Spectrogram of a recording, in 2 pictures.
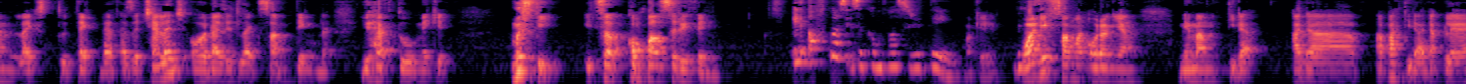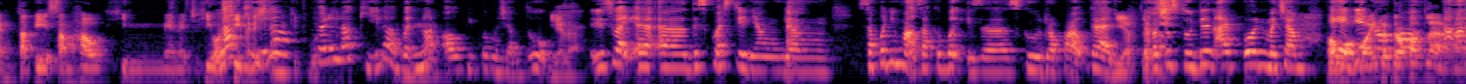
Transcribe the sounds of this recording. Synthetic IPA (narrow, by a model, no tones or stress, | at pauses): nlaɪkstutek̚d̪ɛtɛsət͡ʃɛlə̃nd͡ʒɔdazɪt̚laɪk̚sãmt̪ɪ̃ŋlaɪk̚ | juɦɛftumekɪt̚ | məsti | ɪtsəkɔ̃mpalsəɹiθɪ̃ŋ | iɔfkɔsɪtsəkɔ̃mpalsəɹit̪ɪ̃ŋokewatifsãmwãnɔɾãnjãŋ | mẽmãŋt̪idaʔ̚ | ʔadaʔa̰pat̪idakadaplɛ̃nt̪apisãmɦawhimɛnəd͡ʒhiɔlaimkɛilakit̪vɛɾilakʰilahbat̚nɔt̚ɔlpipəlmat͡ʃamt̪ujalaɪtslajkəʔəd̪ɪskwɛstə̃njaŋjaŋ | sapənimawk̚sakəbəkɪsəskuldɹɔpawt̚kanjɛdəpatt̪ust̪udə̃ntajfonmat͡ʃamodiədɾɔpawt̪̚la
